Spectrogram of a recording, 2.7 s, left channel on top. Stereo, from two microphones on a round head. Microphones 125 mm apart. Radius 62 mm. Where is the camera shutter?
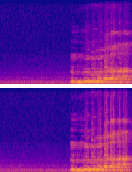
No camera shutter in this recording.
